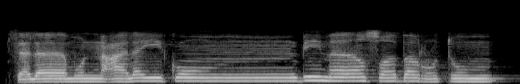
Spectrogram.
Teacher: ومن صلح بعد ذلك حكم الإخفاء الشفوي في قوله تعالى سلام عليكم بما صبرتم عليكم بما، الميم الساكنة جاء بعدها حرف الباء، نخفي الميم بالباء مع بقاء غنة للميم زمنها حركتان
